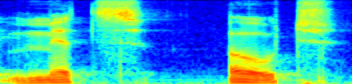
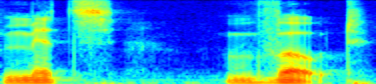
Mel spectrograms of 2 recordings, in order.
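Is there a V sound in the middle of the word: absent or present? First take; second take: absent; present. First: The word is said without a V sound. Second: The word is said with a V sound. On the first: The speaker calls it wrong. "It looks like you would say mitzot, but it is not" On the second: The speaker calls it right. "you have to pronounce the O, or the Vav here, the V"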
